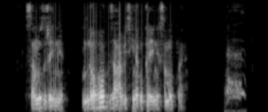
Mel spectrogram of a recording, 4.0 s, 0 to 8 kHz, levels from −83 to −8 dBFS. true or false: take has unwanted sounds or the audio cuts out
true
